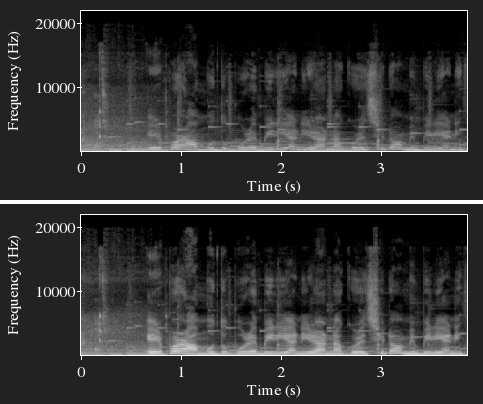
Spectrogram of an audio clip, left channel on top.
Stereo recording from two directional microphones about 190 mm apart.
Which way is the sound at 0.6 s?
45° right (ahead or behind).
